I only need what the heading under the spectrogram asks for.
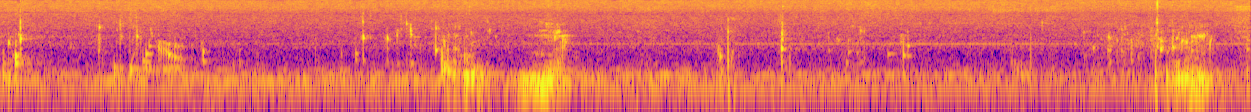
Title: Fist pushing down my stomach. Gurgling noise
